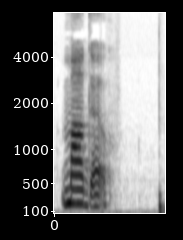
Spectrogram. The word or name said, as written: Mago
